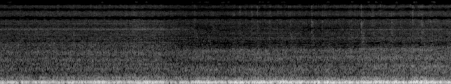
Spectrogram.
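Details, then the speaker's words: Ford Mustang Fox body 5.0 V8, 5-speed, first start after Explorer GT40 intake swap and top-end rebuild: deep, steady, even V8 idle, no miss or stumble, running much better than before; normal idle. "We got our gt40 intake on there. He's running. Very fast throttle response. Running a whole lot better than it did."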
